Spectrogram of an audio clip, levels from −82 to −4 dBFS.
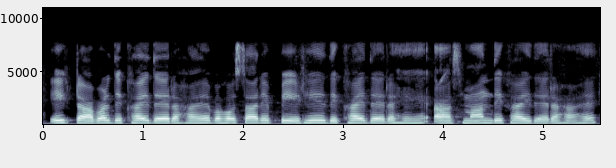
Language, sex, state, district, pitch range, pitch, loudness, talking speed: Hindi, female, Bihar, Begusarai, 195-205 Hz, 200 Hz, -16 LUFS, 195 wpm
